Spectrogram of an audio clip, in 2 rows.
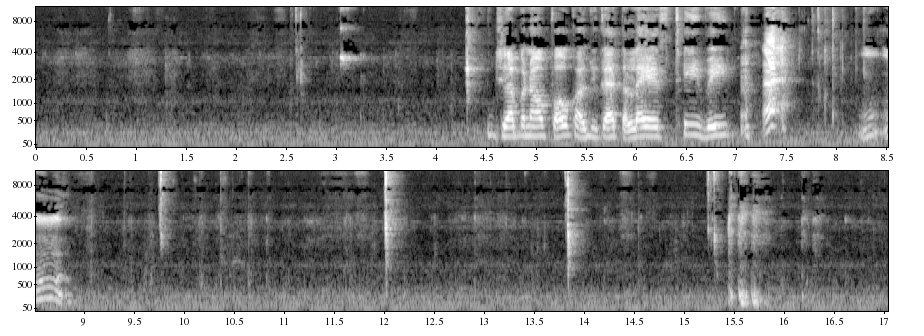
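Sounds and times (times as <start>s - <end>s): person chewing crunchy cucumber: 8.9s - 12.6s.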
